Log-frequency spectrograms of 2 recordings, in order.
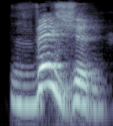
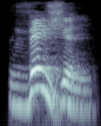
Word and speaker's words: vision: i o n o when we have letter i before s i o n s i o n will sound Jen it is not every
